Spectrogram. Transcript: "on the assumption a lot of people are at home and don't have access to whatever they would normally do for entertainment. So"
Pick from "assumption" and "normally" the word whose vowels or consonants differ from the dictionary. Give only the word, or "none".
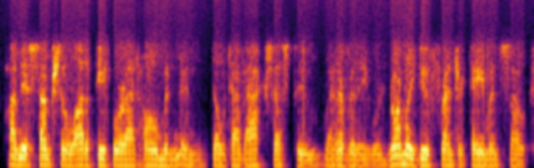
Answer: none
